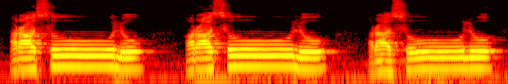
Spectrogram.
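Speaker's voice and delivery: রাসূলু slow, with a long held সূ; stretched recitation. Shown as a demonstration. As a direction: sustain the middle vowel of রাসূলু. Demonstrating the long vowel slowly.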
